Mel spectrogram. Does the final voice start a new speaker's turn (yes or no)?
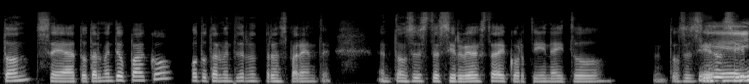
no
